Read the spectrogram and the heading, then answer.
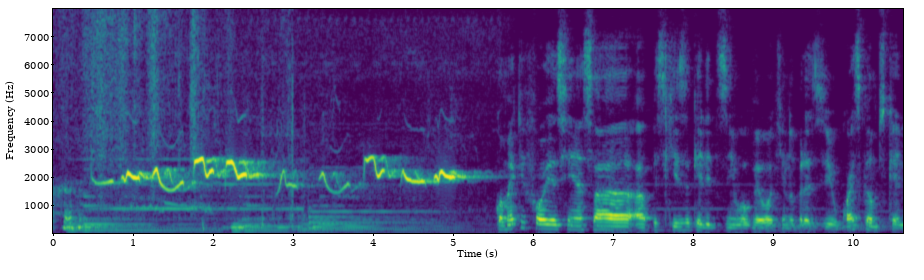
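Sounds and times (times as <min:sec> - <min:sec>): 
rufous-bellied thrush song: 0:00.0 - 0:05.6
speech: 0:00.1 - 0:00.9, 0:05.6 - 0:10.6.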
